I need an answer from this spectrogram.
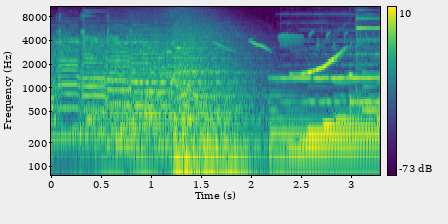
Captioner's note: birds chirp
